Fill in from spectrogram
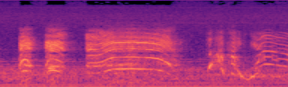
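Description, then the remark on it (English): A person imitates a crow cawing: two short, loud caws, then one long drawn-out caw, ending with a few wavering, squawky calls. “Just a crow. Oh, a little crow.”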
